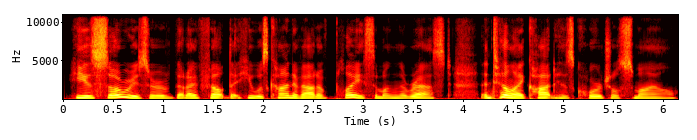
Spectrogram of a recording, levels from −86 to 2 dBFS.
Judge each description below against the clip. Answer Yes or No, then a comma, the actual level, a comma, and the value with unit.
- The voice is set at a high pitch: Yes, high, 205 Hz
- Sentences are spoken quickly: Yes, fast, 235 wpm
